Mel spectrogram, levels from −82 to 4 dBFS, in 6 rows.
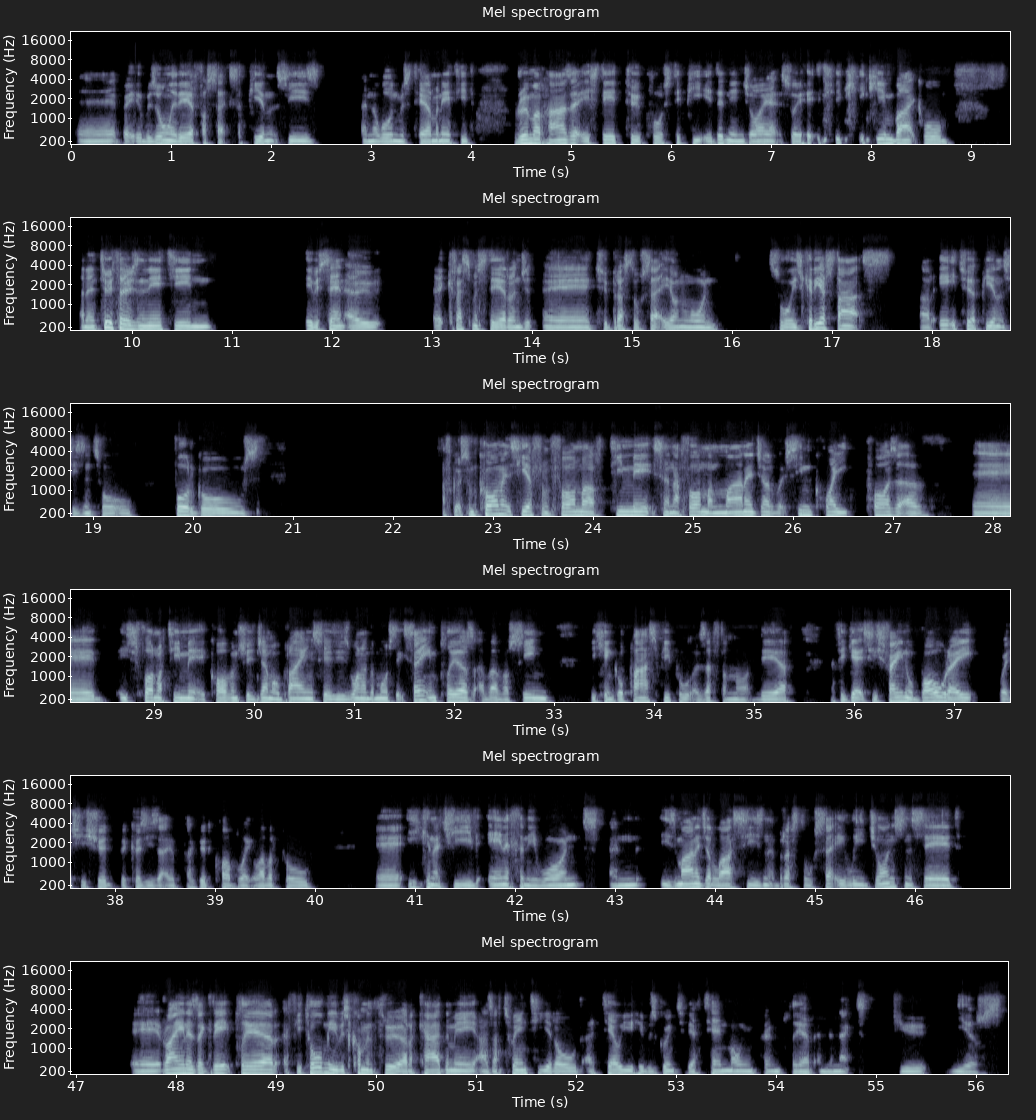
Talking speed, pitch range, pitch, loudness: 190 wpm, 105-120 Hz, 115 Hz, -21 LUFS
